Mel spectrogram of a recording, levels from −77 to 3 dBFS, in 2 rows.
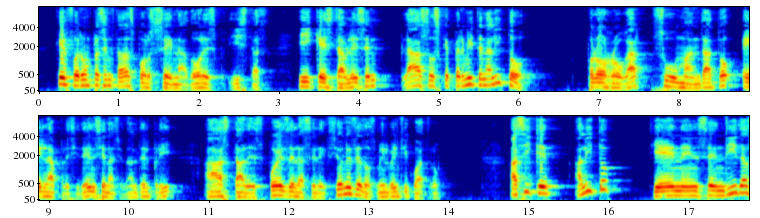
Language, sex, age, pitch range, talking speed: Spanish, male, 50-69, 110-165 Hz, 120 wpm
